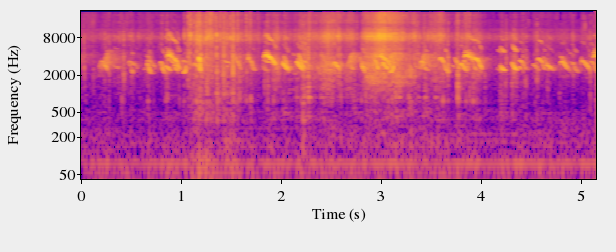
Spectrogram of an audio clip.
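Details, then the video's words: Baby chicken chicks chirping: many thin, high peeping notes in quick, overlapping bursts, along with soft flapping and rustling. "Baby "Chicks Chirping" Sound"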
